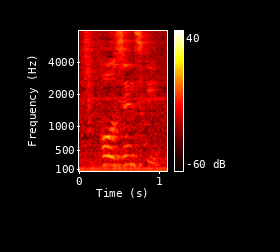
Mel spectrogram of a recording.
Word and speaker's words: Polczynski: How do you pronounce it? Polinski.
